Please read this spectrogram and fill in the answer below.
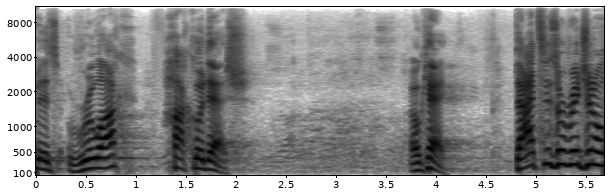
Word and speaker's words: ruach: his first name is ruach did you hear that ruach ruach okay it's not with a K it's ruak okay his last name is hakodesh so his full name is ruach hakodesh okay that's his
